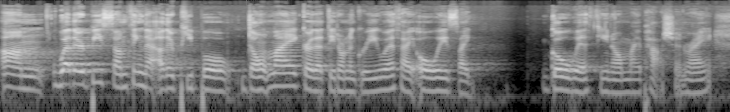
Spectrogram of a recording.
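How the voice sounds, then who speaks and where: In a Miami accent, a woman with a fairly low pitch talks at a fairly quick pace with ordinary pitch variation. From Miami, Florida (Cuban-American family). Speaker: social media influencer. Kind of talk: casual chat.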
